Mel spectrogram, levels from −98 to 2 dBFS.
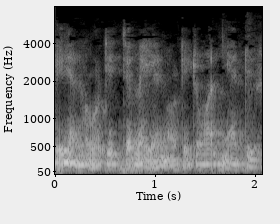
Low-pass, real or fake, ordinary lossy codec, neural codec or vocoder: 7.2 kHz; fake; MP3, 32 kbps; codec, 16 kHz, 2 kbps, FreqCodec, larger model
